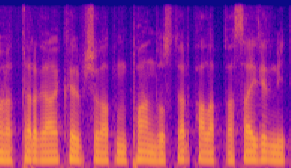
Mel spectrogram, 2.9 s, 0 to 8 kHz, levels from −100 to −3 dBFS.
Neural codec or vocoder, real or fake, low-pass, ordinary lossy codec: codec, 16 kHz in and 24 kHz out, 0.6 kbps, FocalCodec, streaming, 2048 codes; fake; 7.2 kHz; none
